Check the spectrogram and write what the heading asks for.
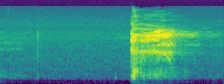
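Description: A man coughs once, sharply and close into a microphone, about a second and a half in.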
